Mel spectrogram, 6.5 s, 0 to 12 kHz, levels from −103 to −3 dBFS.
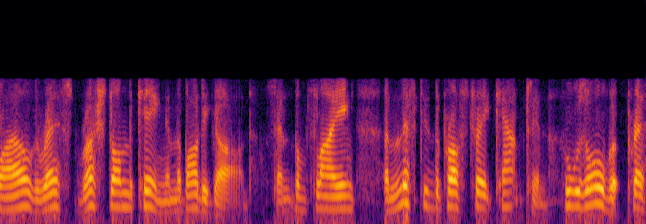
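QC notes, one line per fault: Throughout: GSM full-rate codec. The speech sounds plainly buzzy and gravelly, with a narrow telephone tone running from 250 Hz to 3.6 kHz and nothing above 3.8 kHz. The grit comes from sparse pulse-driven excitation, fitting a 13 kbps GSM full-rate encode.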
